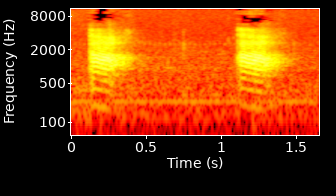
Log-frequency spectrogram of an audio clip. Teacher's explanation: where the third tone is a lower drop but don't be confused that it's shorter it's actually somewhat elongated a lot some it depends where you are some people stretch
